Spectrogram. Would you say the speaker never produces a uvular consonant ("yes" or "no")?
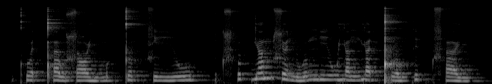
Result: yes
